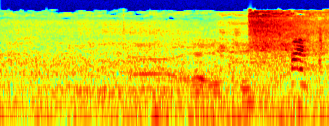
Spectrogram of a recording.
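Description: Low steady rumble of an idling truck engine under faint talk, then a short, sharp hiss of released air about a second and a half in.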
